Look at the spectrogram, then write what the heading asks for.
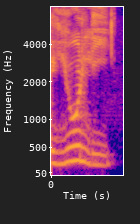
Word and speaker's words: Juli: Der Juli, der Juli. 자, 지금 Julie라고 읽지 않고 Juli라고 읽은 거 보이시죠? J 때문에 그래요.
